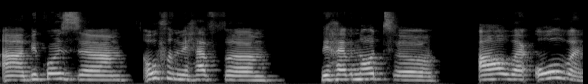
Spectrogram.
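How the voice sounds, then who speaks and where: The speaker has a Russian accent and talks at a very slow pace with ordinary pitch variation against a quiet background. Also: woman. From Siberia, Russia. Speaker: business assistant. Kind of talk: interview. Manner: halting.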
